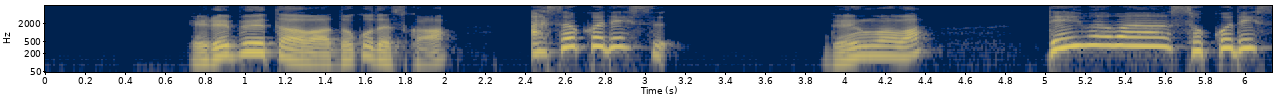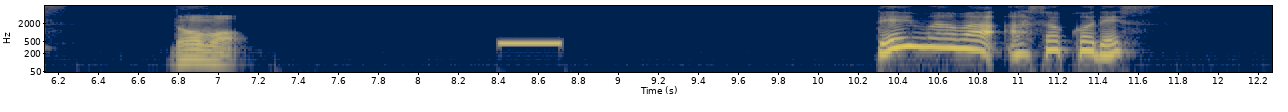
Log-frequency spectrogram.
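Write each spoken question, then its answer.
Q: 電話はあそこです。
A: ×(電話はそこです)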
